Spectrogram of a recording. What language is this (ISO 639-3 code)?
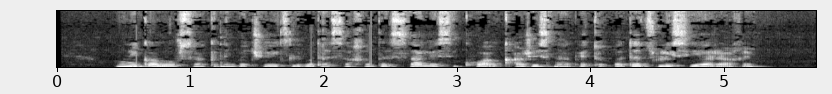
kat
